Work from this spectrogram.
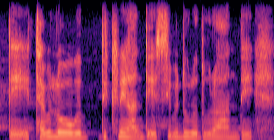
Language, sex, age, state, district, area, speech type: Dogri, female, 18-30, Jammu and Kashmir, Udhampur, rural, spontaneous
